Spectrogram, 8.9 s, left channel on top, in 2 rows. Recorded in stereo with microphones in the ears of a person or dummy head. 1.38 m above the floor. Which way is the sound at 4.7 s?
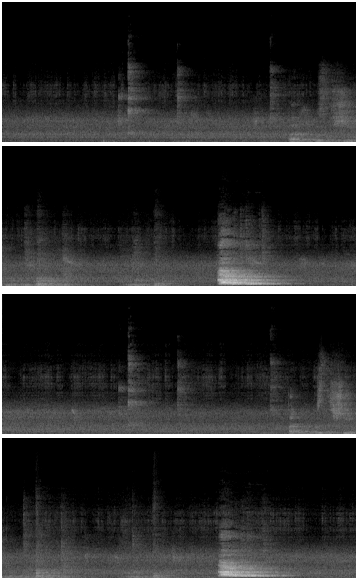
40° right (ahead or behind).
